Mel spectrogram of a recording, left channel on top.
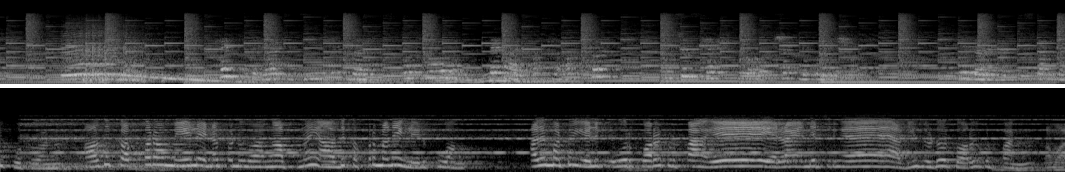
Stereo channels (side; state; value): both; different; correlation 0.00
